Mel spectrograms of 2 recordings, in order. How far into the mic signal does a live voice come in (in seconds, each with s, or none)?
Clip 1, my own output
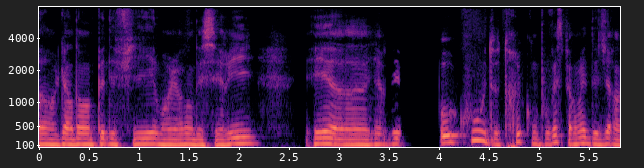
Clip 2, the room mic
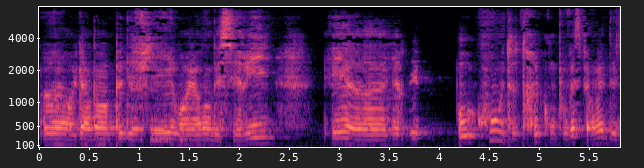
0.9 s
